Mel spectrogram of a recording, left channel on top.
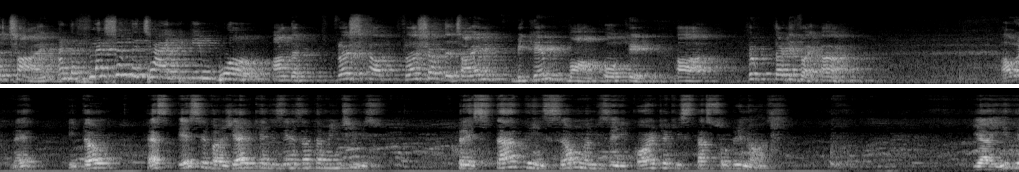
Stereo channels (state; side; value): different; both; correlation 0.00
